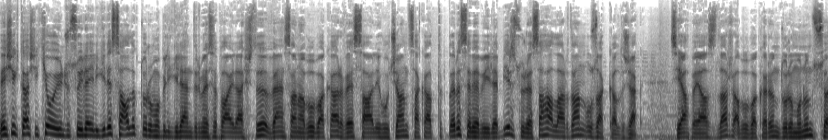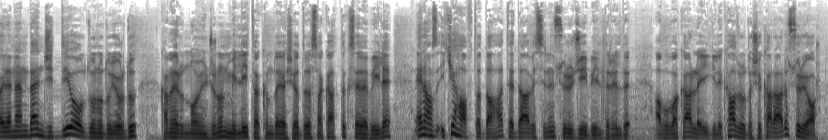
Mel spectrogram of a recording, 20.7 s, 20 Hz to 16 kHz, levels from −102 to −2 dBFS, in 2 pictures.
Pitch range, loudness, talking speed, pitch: 105-135 Hz, -14 LUFS, 140 wpm, 120 Hz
